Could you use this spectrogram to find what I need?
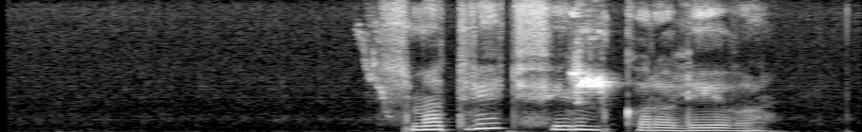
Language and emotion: Russian, sad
